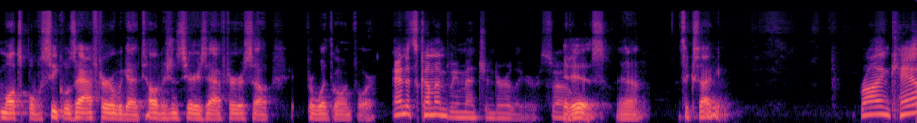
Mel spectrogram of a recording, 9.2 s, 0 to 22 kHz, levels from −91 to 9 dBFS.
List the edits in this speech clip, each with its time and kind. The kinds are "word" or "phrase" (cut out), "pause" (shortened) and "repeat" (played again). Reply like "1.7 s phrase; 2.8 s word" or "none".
2.9 s phrase; 3.3 s word; 3.9 s pause; 4.5 s phrase; 6.5 s pause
